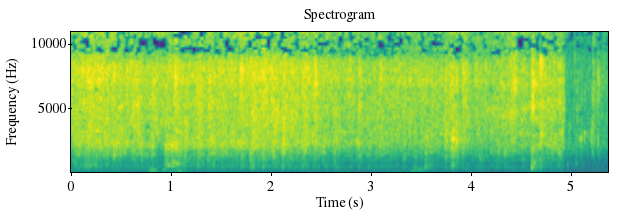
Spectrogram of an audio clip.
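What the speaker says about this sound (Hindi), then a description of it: "तो ये मछली अच्छे से फ्राई हो गया है" Fish frying in a pan as it is stirred, a loud close continuous sizzle with scraping stir sounds, fading near the end.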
